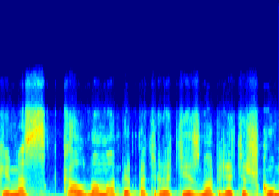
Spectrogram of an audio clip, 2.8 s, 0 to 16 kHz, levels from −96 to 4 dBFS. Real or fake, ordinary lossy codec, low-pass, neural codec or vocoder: real; Opus, 32 kbps; 7.2 kHz; none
